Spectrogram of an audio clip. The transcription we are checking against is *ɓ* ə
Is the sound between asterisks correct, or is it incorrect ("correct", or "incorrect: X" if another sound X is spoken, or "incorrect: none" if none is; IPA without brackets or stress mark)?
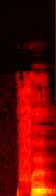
incorrect: f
